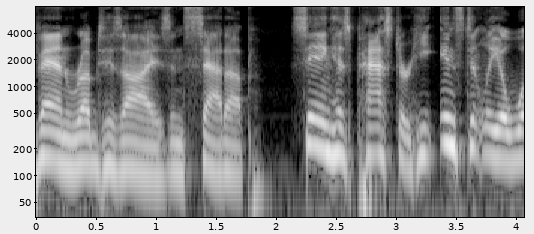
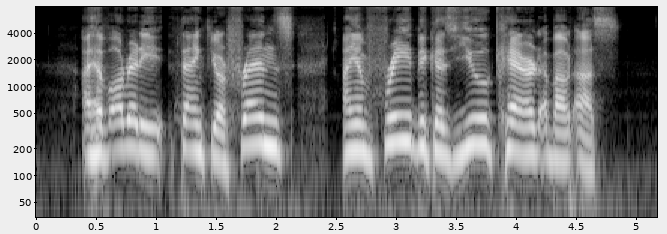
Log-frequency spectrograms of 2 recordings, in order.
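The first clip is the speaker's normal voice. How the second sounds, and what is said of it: Thick foreign accent. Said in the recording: “he said in a thick accent”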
